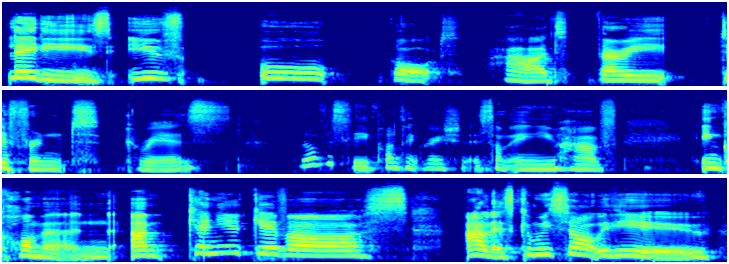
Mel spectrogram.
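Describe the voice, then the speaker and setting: A woman hosting a podcast, chatty and quick with questions for her guests. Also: mid-range voice, vocal fry. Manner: chatty, lively interviewer. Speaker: podcast host. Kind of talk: casual chat.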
